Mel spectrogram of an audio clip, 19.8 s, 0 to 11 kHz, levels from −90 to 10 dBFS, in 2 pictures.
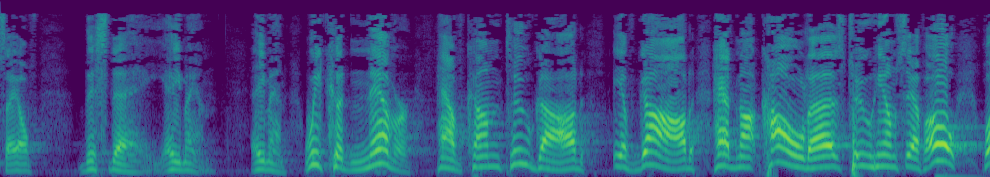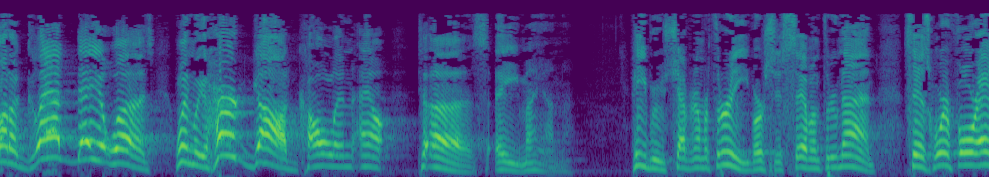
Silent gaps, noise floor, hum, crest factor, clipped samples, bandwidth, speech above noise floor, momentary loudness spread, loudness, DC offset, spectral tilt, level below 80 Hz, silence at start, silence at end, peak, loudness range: none; -64 dBFS; none; 16 dB; under 0.1%; 8.8 kHz; 48 dB; 16 LU; -17 LUFS; under 0.1%; -4.5 dB/octave; -56 dBFS; 0 s; 0 s; -2 dBFS; 8 LU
